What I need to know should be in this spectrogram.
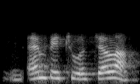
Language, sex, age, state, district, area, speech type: Kashmiri, female, 30-45, Jammu and Kashmir, Baramulla, urban, conversation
